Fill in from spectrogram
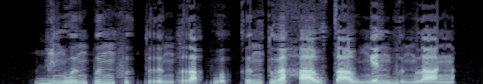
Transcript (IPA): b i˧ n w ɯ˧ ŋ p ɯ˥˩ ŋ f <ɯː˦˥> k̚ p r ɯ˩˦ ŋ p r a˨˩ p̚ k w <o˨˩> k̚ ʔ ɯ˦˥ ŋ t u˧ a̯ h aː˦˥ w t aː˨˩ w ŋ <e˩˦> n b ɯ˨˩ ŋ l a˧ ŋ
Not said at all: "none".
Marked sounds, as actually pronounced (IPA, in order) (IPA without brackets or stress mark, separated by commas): ɯ˦˥, o˨˩, e˥˩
